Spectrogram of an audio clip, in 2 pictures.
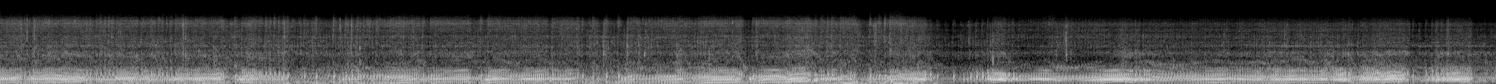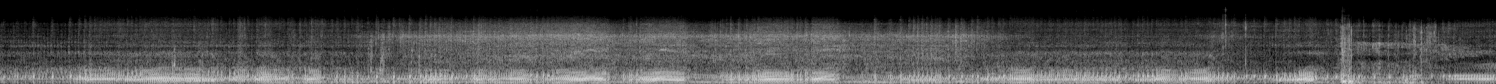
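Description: Tyres crunch over rocks and gravel.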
